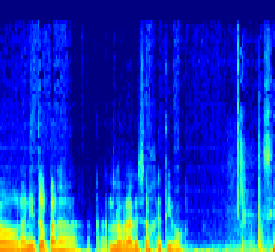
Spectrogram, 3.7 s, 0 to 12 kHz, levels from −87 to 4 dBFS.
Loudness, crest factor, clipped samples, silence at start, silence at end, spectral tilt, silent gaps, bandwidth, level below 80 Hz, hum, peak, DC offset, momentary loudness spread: -24 LUFS; 16 dB; under 0.1%; 0 s; 0 s; -9 dB/octave; none; 9.8 kHz; -38 dBFS; none; -8 dBFS; under 0.1%; 21 LU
